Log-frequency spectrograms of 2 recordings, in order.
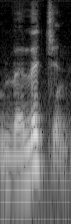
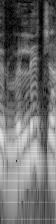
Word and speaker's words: religion: Their thoughts were focused on food and religion. 이게 religion 할 때도 부산지 발음입니다.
